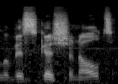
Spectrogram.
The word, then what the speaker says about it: Laviska Shenault: Zach Love, as Andrew likes to call him, Laviska Shenault, or Shenault, as Andrew likes to call him. And I'm the one with that pronunciation.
